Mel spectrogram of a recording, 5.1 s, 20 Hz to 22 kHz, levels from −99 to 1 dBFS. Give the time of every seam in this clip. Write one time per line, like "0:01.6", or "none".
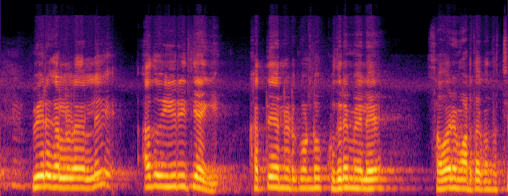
none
